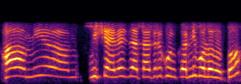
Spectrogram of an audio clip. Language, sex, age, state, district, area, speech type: Marathi, male, 30-45, Maharashtra, Buldhana, rural, conversation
